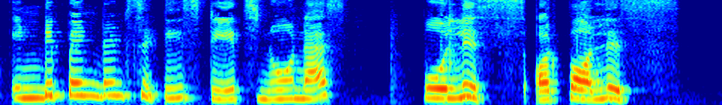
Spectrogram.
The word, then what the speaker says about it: polis: city states known as polis or polis. Polis ही actually this is the right pronunciation.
